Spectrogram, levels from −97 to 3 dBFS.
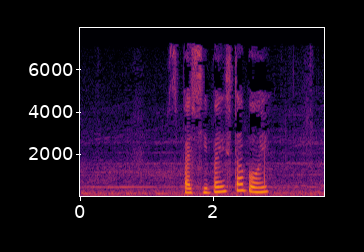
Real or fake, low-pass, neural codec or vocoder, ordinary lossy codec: real; 7.2 kHz; none; MP3, 32 kbps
